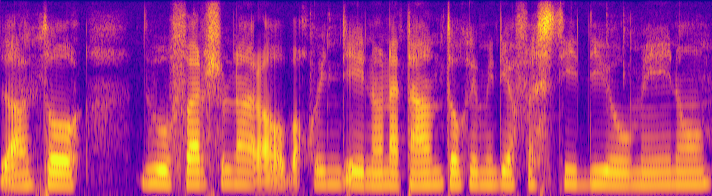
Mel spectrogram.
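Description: At a medium pitch, a woman speaks with monotone, flat intonation. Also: moderate pace. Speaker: podcaster. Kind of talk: casual monologue. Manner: halting. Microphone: new USB microphone.

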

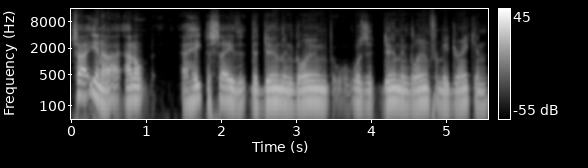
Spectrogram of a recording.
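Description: In a very clean recording with a silent background and a dry, close sound with no echo, a man with a plain, everyday voice speaks at a medium pitch and moderate pace with fairly even intonation. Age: 40s. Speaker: gym member, recovering alcoholic. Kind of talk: testimony.

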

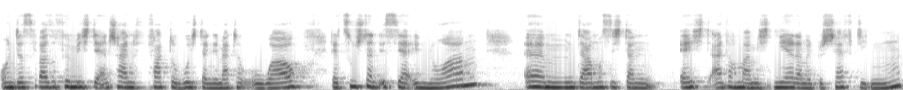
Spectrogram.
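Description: This woman speaks at a moderate pace in a fairly high pitch, with a dark, mellow tone and a somewhat breathy quality. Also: fairly even intonation. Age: 20s. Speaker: nutrition coach. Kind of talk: casual interview.

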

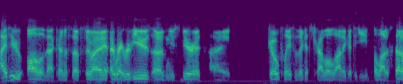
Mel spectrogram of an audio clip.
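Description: An American accent and an ordinary speaking voice come from a man with a fairly low pitch, talking at a moderate pace. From New Jersey. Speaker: drinks writer and author. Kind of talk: interview. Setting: phone call.

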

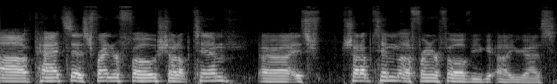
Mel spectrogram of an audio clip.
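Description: Delivered at a moderate pace, this is an unremarkable speaking voice with ordinary pitch variation. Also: man, fairly high pitch for a man. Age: 30s. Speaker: podcast host. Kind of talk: casual chat.

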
